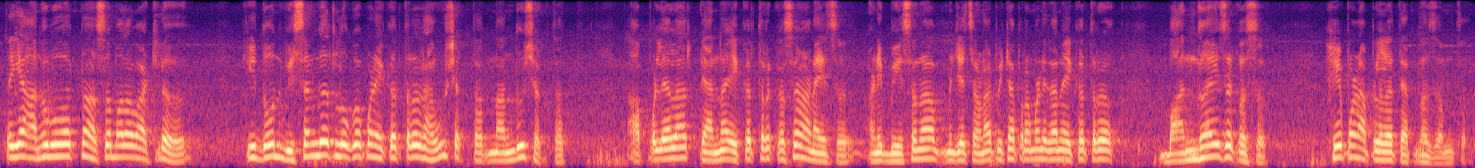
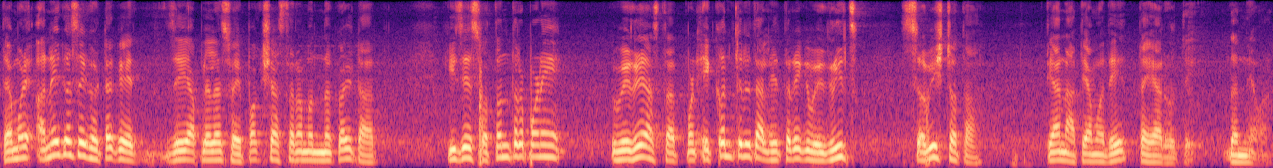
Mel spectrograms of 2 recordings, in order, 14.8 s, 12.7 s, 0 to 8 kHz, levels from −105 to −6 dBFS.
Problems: none marked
